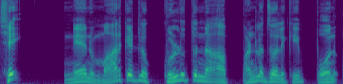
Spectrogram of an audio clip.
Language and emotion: Telugu, disgusted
